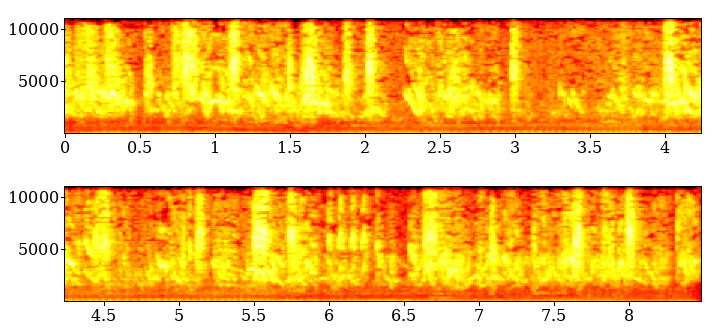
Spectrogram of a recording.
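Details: Lovebirds in a cage, courting and playing, keep up a dense, steady stream of high, sharp chirps and squeaky twitters, overlapping and varied, with a low background hum.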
